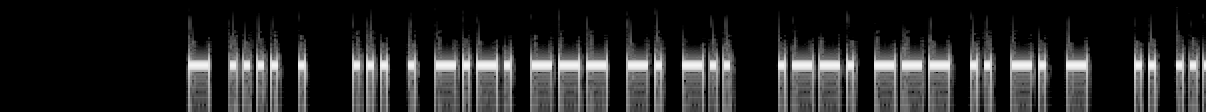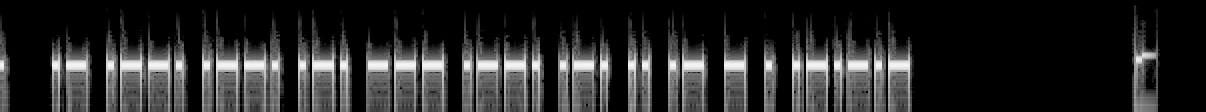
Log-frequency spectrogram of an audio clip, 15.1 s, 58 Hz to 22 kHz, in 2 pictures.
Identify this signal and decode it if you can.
Morse code, heard as a keyed tone, about 27 wpm, 700 Hz. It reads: THE SECOND POINT IS APPROPRIATE.
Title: Sentences from Top 1000 Words - Review Part 5 - 28wpm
